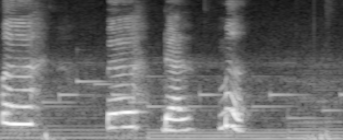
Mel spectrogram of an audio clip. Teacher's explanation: bilabial, yaitu kedua bibir menyatu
